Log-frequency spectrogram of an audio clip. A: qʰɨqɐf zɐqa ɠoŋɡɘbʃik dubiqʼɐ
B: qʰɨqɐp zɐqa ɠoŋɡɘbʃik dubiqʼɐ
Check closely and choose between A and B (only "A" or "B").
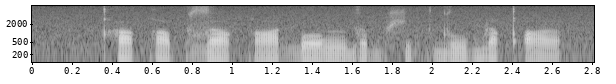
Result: B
